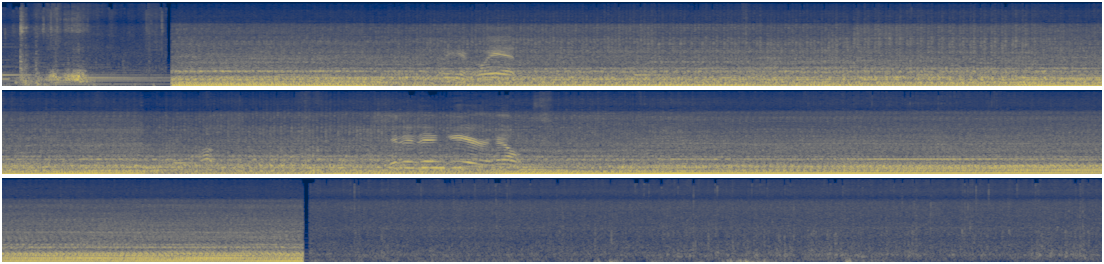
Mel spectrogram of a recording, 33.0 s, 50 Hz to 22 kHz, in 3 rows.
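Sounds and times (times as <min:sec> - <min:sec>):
rain falling on surfaces: 0:01.7 - 0:18.1, 0:25.0 - 0:33.0.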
